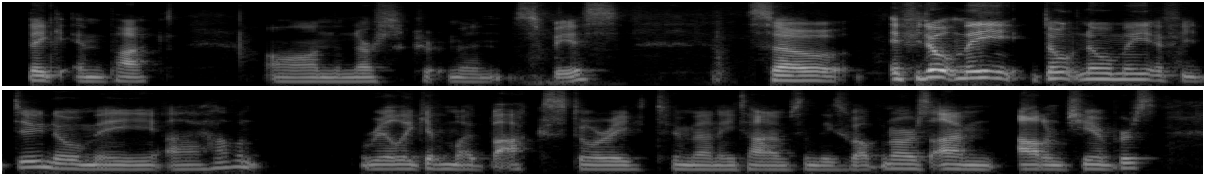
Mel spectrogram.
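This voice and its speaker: Lively intonation at a moderate pace. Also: man. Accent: Northern Irish. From Northern Ireland. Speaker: company president. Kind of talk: webinar presentation.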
